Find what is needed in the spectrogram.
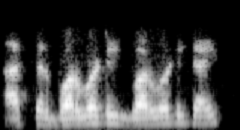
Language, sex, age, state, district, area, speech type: Bengali, male, 45-60, West Bengal, Purba Medinipur, rural, conversation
